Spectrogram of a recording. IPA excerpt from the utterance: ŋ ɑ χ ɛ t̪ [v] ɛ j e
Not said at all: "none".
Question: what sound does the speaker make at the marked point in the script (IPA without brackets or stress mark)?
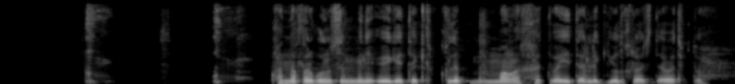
v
